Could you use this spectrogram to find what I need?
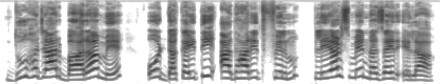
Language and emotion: Maithili, neutral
